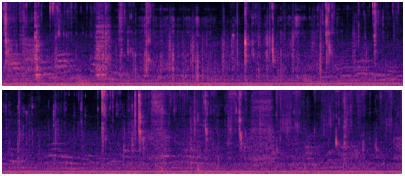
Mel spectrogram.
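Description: Close-miked eating sounds of a person chewing hand-fed mouthfuls of rice and curry: irregular wet mouth clicks, smacks and chewing.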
